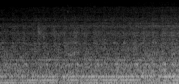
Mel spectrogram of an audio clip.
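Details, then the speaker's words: Barn-find 1962 International Scout 80 first start after decades, choke out, fresh gas and radiator topped off; steady, even low idle with smooth unbroken rhythm, no knocks or stumbles; normal idle. "guys i'm so excited right now it lives i cannot believe that lucky our 62 scout 80 actually runs"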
